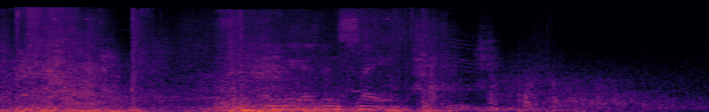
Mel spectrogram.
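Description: A magical ice blast crackles loudly.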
